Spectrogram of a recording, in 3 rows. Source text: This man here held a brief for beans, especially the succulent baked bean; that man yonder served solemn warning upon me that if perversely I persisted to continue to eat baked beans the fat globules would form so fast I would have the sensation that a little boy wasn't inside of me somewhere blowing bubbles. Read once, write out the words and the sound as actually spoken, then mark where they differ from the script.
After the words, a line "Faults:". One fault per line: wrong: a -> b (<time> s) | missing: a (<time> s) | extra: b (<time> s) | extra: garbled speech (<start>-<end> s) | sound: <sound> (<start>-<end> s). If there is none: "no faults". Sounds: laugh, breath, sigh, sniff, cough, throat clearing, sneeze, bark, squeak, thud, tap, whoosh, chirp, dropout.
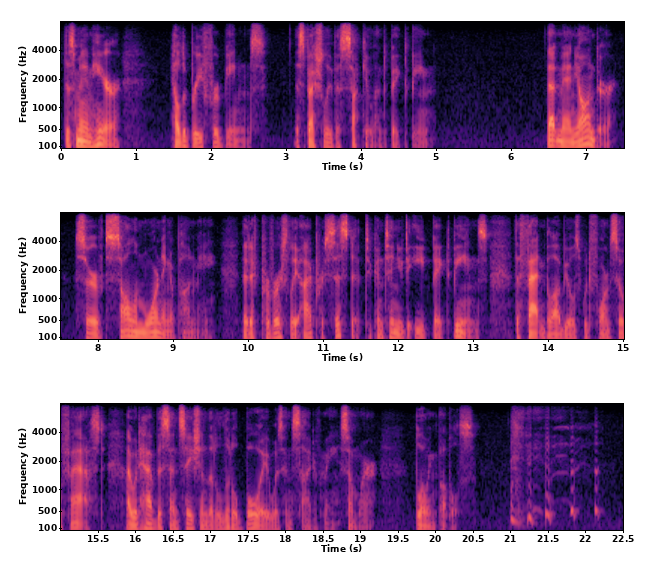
This man here held a brief for beans, especially the succulent baked bean; that man yonder served solemn warning upon me that if perversely I persisted to continue to eat baked beans the fat globules would form so fast I would have the sensation that a little boy was inside of me somewhere blowing bubbles.
Faults:
wrong: wasn't -> was (17.8 s)
sound: laugh (20.9-22.3 s)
